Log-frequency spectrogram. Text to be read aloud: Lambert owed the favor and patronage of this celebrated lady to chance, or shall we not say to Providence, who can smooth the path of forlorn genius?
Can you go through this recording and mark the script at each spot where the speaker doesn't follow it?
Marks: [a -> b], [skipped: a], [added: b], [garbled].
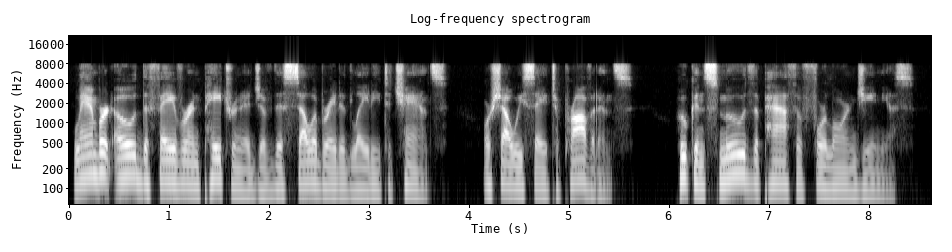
Lambert owed the favor and patronage of this celebrated lady to chance, or shall we [skipped: not] say to Providence, who can smooth the path of forlorn genius?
